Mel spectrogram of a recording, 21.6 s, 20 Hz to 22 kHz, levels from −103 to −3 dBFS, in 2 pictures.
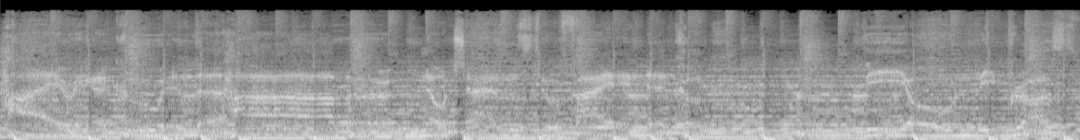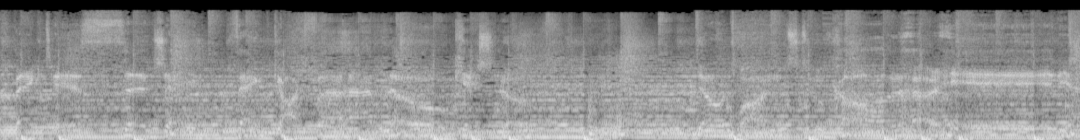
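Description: From 13.70 to 17.70 s an adaptive stream at a lower bitrate takes over: treble above about 14.9 kHz vanishes and the top turns synthetic, as a drop from roughly 96 to 20 kbit/s would do. Unlike a dropout, nothing goes silent; quality switches abruptly and returns.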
